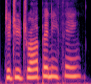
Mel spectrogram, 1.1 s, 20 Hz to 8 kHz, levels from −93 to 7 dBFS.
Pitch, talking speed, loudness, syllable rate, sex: 280 Hz, 210 wpm, -16 LUFS, 6.1 syllables/s, female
